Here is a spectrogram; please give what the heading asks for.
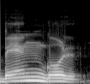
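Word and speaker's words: Bengali: এরপরে এটা যদি আমরা এটাকে যদি এটা যদি তোমার বেঙ্গলি করি তাহলে কিন্তু এখানে যদি আমরা একটা আই দিই বেঙ্গলি, তাহলে কিন্তু এই এলের সঙ্গে একটা তোমার আই দিতে হবে, এটার শেষের আইটা কিন্তু একটা ফোঁটা হবে, এ হলো বেঙ্গলি। বেঙ্গলি এটা তিনটা থ্রি সিলেবল ওয়ার্ড হয়ে গেল বেঙ্গলি।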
